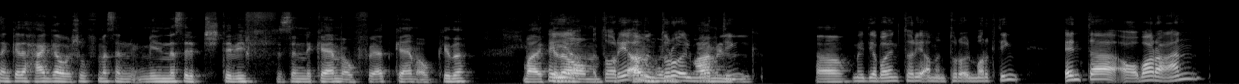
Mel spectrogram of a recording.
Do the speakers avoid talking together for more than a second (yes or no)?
no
